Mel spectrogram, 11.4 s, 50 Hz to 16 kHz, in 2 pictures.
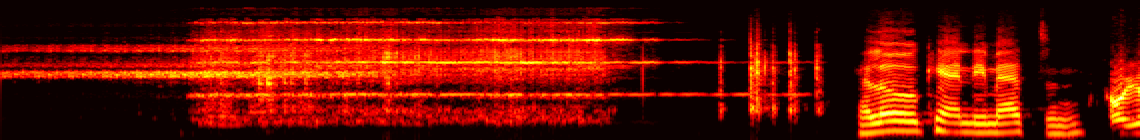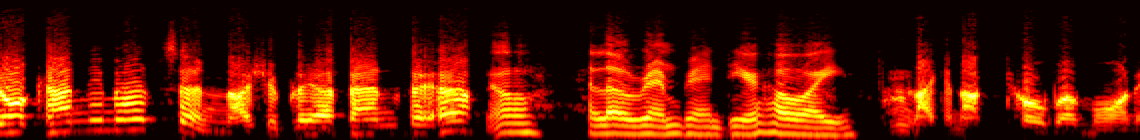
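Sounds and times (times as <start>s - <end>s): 
old telephone bell ringing at home: 0.8s - 4.1s
speech: 1.0s - 1.6s, 4.3s - 11.3s.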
